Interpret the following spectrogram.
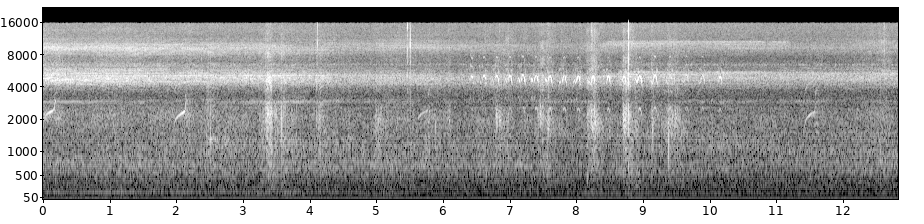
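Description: A steady, high-pitched chorus of insects at dusk, with a short rising bird chirp every few seconds and a rapid trill that starts about halfway through and lasts about four seconds.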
